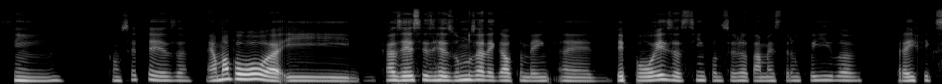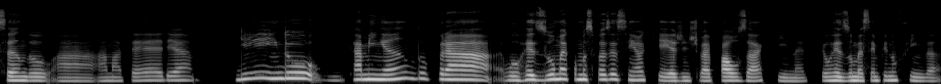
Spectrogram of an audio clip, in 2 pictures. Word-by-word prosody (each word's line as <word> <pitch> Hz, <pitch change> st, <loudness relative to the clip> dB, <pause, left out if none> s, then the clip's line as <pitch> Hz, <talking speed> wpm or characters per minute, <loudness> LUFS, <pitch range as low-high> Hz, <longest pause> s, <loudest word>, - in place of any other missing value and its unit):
Sim, 175 Hz, 0 st, 0 dB, 0.5 s
com 180 Hz, -1 st, -8 dB
certeza. 185 Hz, -4 st, -6 dB
É 175 Hz, -, -4 dB
uma 225 Hz, +6 st, +6 dB
boa, 235 Hz, -7 st, +8 dB
eh, 165 Hz, -3 st, -3 dB, 0.3 s
fazer 195 Hz, 0 st, +3 dB
esses 200 Hz, 0 st, +3 dB
resumos 195 Hz, +1 st, +3 dB
é 205 Hz, -, +4 dB
legal 180 Hz, -1 st, -1 dB
também, 170 Hz, -1 st, -6 dB
é, 165 Hz, -2 st, -7 dB, 0.2 s
depois, 190 Hz, +3 st, +1 dB
assim, 185 Hz, +2 st, -4 dB
quando 180 Hz, -2 st, -11 dB
você 175 Hz, 0 st, -12 dB
já 180 Hz, 0 st, -5 dB
tá 170 Hz, 0 st, -8 dB
mais 175 Hz, 0 st, -8 dB
tranquila, 185 Hz, +1 st, -7 dB, 0.4 s
pra 175 Hz, -1 st, -2 dB
ir 180 Hz, -, +1 dB
fixando 180 Hz, -1 st, -2 dB
a 160 Hz, 0 st, -12 dB
a -, -, -8 dB
matéria 185 Hz, +3 st, -8 dB, 0.4 s
e 270 Hz, +6 st, -2 dB
indo 275 Hz, -3 st, +3 dB, 0.2 s
caminhando 235 Hz, +4 st, +3 dB
pra 225 Hz, -4 st, +4 dB
o 190 Hz, 0 st, -2 dB
resumo 215 Hz, +4 st, +3 dB
é 240 Hz, -, +2 dB
como 230 Hz, -1 st, +2 dB
se -, -, -9 dB
fosse 230 Hz, +1 st, -1 dB
assim: 215 Hz, -3 st, -3 dB
"Ok, 200 Hz, -4 st, -4 dB
a -, -, +3 dB
gente 170 Hz, +1 st, -8 dB
vai 170 Hz, -1 st, -2 dB
pausar 175 Hz, -1 st, 0 dB
aqui, 170 Hz, -2 st, -11 dB
né." 155 Hz, 0 st, -9 dB
Porque 175 Hz, -, -16 dB
o -, -, -2 dB
resumo 180 Hz, 0 st, +2 dB
é -, -, +1 dB
sempre 180 Hz, +2 st, -6 dB
no 190 Hz, -, +1 dB
fim 175 Hz, -4 st, -7 dB
da, 155 Hz, -1 st, -11 dB
185 Hz, 170 wpm, -23 LUFS, 175-210 Hz, 0.5 s, boa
